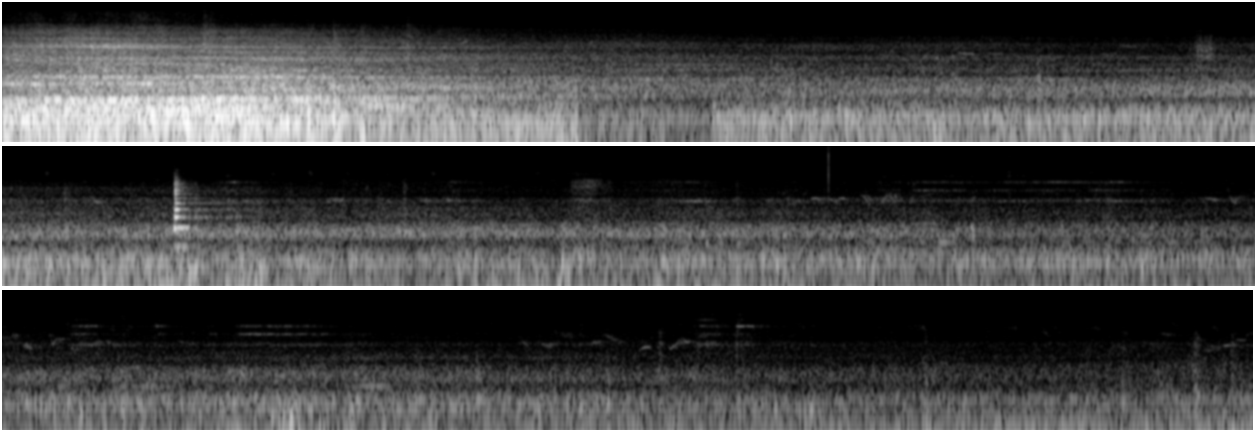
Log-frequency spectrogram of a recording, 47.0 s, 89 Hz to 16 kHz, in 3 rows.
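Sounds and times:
train rumbling through station: 0:00.0 - 0:46.9
train horn toot: 0:17.8 - 0:18.9.

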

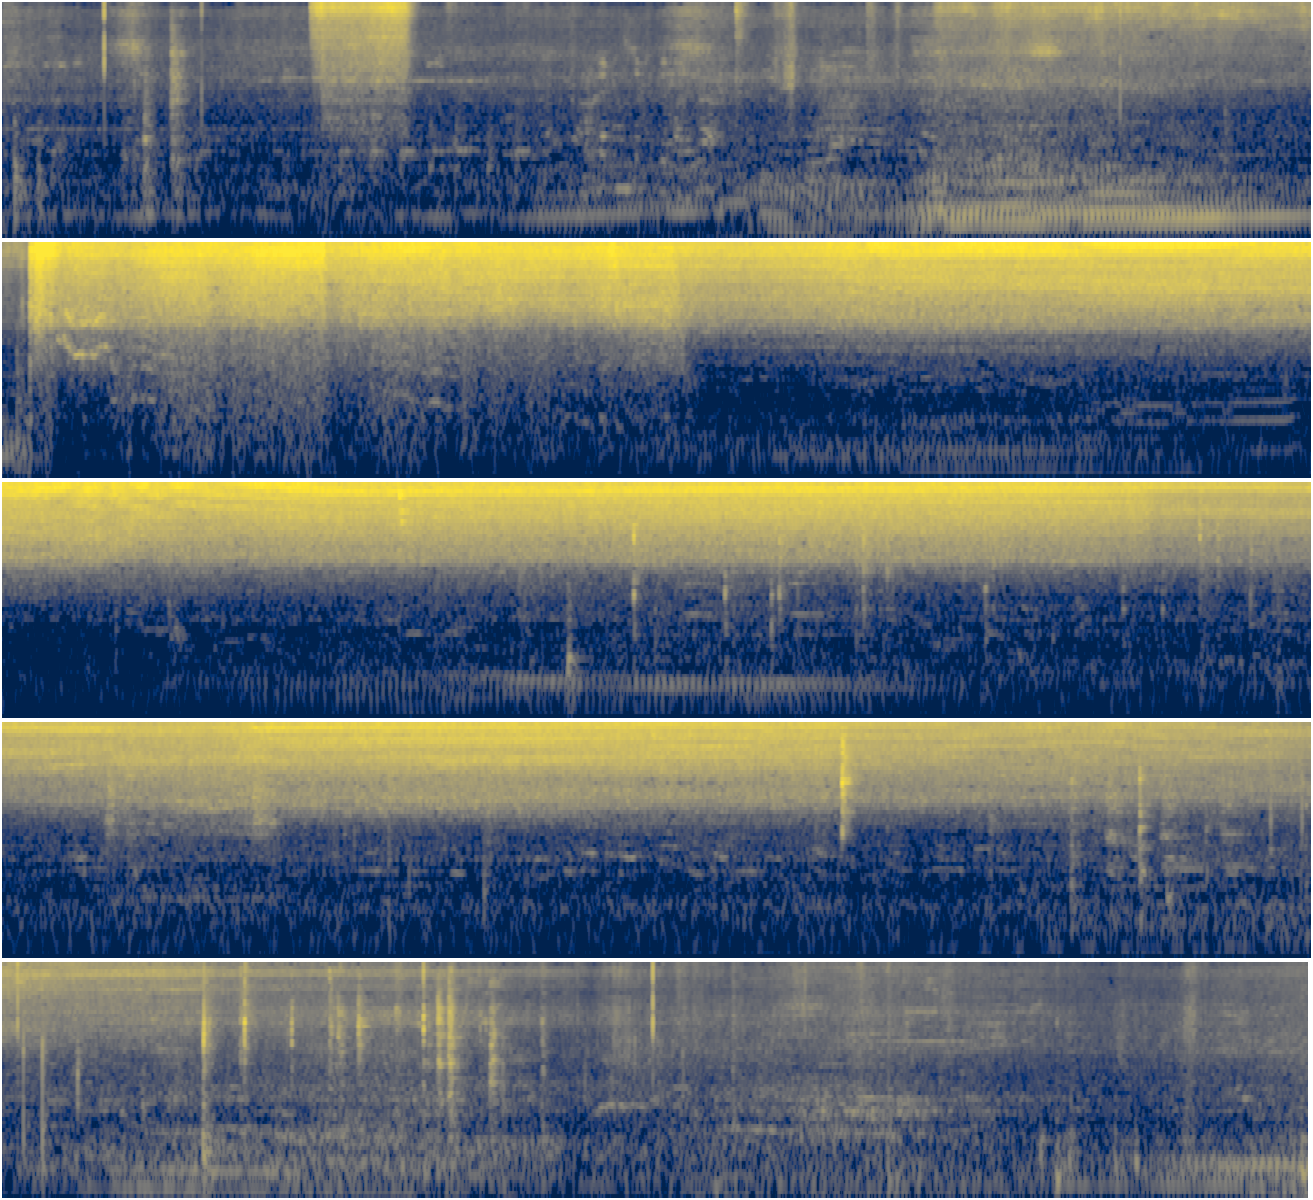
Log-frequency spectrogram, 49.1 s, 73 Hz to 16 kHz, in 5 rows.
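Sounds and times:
steady hiss: 0:10.0 - 0:39.4.

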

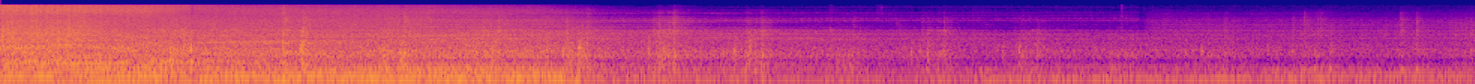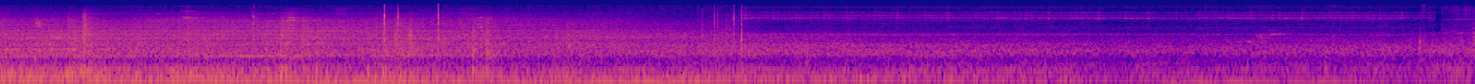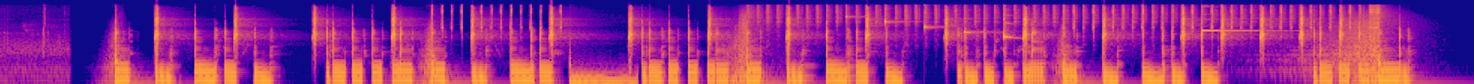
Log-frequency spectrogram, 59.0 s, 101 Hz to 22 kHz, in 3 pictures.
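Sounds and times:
diesel railcar engine drone: 0:00.0 - 0:38.5, 0:44.8 - 0:51.4
train wheels clicking: 0:48.8 - 0:57.7.

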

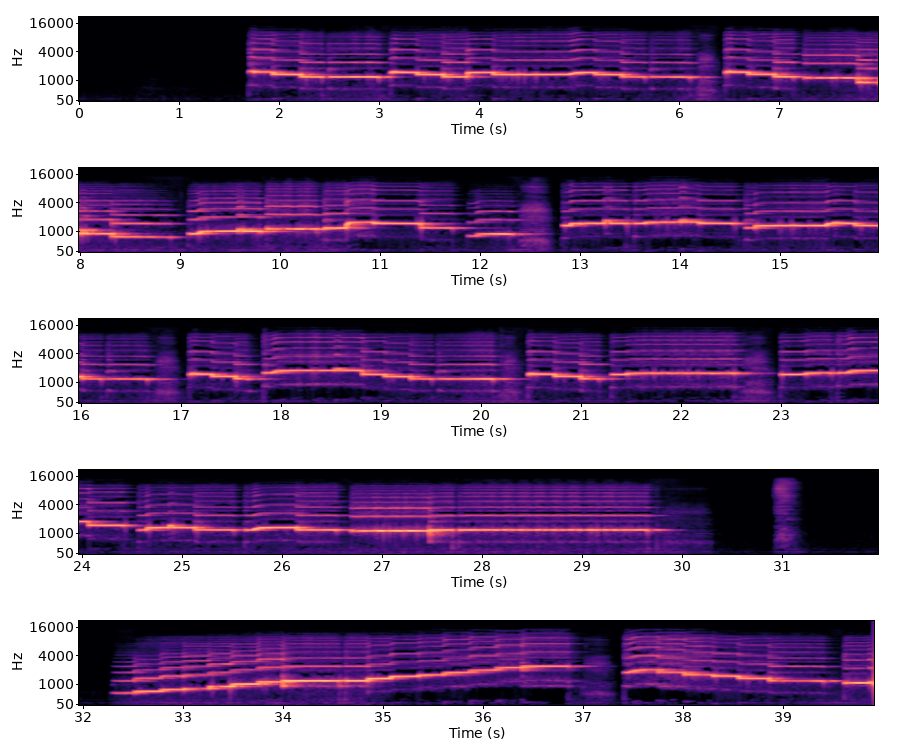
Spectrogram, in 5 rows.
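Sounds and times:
player taking breaths: 0:12.4 - 0:12.8, 0:22.7 - 0:23.0, 0:29.9 - 0:30.4, 0:37.0 - 0:37.4
tin whistle tune: 0:32.3 - 0:39.9.

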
